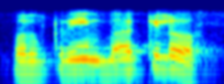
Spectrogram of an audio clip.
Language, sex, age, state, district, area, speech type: Sindhi, male, 45-60, Delhi, South Delhi, urban, conversation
